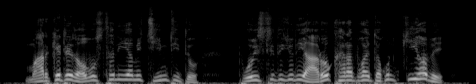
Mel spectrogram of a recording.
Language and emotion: Bengali, fearful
